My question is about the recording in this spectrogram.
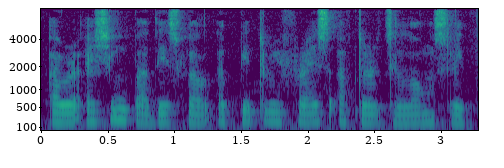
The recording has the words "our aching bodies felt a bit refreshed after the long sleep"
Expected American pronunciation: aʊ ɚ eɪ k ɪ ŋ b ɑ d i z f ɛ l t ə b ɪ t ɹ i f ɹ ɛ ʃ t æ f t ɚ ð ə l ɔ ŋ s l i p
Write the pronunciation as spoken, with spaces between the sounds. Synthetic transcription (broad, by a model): aʊ ɚ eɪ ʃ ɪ ŋ b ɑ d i s f ɛ l t ə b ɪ t ɹ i f ɹ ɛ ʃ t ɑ f t ɚ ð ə l ɔ ŋ s l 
